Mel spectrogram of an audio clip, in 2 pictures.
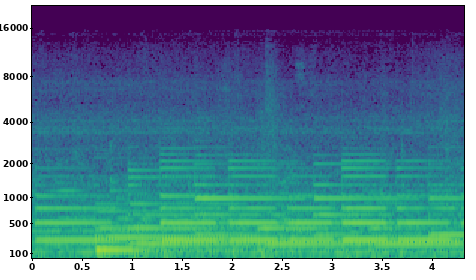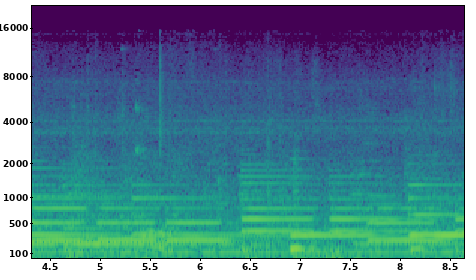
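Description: Live band playing an instrumental passage with no singing: guitar and keyboard holding chords that change every second or so, with a low note coming in about a second in and again near the end.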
